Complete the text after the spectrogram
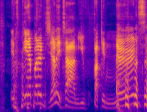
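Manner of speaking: put-on aggressive loud shout. Speaker announces Robert Irvine is back, then does a mock-belligerent Robert Irvine bit. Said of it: "He's getting more belligerent".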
